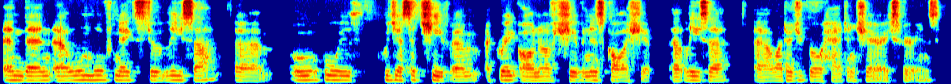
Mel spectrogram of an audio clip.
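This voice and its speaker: A woman's voice: deep voice, flat delivery, brisk, vocal fry, hardly any pauses. A woman hosting an online session informally, heard through dull, lo-fi call audio. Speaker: session host.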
